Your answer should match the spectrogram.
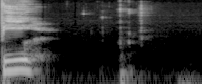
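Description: A brief spoken word at the start, then one or two faint clicks of a computer keyboard about a second in: a key pressed while typing a spreadsheet formula.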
